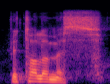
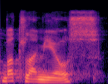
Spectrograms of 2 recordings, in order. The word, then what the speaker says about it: Ptolemy: Ptolemy is the way how the name or this title is pronounced. Ptolemy, not Batlamyos and not Batlaimos, or not Ptolemy. The way how I pronounced it at the beginning is from the hieroglyphic cartouches, which were depicted on the walls of the temples.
